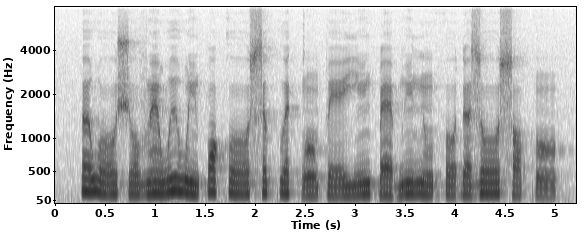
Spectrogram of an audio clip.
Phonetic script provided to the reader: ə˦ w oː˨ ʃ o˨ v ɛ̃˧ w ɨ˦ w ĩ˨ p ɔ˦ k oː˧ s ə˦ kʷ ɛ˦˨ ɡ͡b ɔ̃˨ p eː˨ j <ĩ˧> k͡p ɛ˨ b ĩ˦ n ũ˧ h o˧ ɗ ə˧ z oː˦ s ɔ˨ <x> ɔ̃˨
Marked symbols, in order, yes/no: yes, no

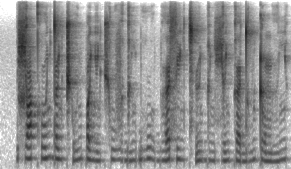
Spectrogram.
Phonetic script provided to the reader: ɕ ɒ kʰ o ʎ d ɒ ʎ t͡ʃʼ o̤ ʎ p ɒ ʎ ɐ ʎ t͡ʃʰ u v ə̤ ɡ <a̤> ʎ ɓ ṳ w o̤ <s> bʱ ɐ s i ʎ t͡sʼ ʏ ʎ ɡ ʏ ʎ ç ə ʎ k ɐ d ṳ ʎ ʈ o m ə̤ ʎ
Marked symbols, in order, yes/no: no, no

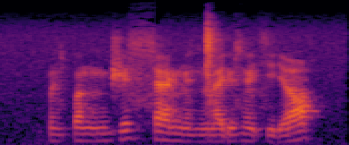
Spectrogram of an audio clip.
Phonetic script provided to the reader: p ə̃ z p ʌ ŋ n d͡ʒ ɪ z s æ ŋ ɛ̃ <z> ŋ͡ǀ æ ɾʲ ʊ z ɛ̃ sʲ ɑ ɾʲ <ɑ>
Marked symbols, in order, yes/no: yes, yes

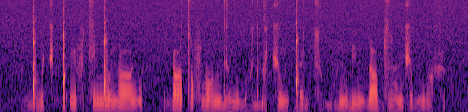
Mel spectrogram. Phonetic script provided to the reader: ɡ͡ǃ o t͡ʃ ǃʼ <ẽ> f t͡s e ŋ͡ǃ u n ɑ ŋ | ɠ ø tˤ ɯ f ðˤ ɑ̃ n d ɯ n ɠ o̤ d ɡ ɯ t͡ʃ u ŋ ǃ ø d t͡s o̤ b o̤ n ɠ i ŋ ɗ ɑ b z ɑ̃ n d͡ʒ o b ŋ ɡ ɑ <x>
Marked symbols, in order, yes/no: yes, yes

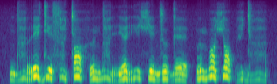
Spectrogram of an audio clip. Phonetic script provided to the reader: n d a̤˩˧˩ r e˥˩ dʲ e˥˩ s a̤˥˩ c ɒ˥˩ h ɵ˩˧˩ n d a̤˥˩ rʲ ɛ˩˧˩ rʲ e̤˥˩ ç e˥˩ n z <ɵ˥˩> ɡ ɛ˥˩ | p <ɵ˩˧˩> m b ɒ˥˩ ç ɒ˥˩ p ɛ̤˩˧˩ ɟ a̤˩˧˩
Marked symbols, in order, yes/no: yes, yes

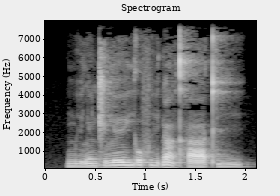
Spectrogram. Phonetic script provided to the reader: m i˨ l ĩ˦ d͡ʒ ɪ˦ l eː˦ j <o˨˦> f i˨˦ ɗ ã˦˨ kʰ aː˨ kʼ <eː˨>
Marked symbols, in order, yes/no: no, no

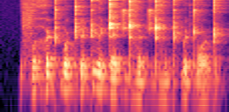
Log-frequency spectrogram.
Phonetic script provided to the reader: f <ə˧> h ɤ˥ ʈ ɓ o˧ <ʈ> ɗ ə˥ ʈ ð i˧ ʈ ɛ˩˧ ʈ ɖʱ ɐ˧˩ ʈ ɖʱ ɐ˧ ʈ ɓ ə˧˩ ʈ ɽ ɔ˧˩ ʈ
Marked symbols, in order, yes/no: yes, yes

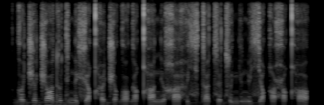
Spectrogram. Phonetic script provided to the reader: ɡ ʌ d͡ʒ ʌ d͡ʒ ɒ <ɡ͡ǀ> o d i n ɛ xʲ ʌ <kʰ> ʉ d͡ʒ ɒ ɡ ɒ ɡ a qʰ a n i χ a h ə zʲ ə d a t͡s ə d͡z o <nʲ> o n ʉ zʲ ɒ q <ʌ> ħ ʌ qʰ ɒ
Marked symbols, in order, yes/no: no, no, yes, no

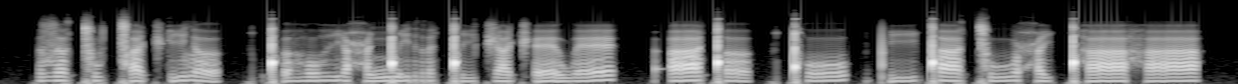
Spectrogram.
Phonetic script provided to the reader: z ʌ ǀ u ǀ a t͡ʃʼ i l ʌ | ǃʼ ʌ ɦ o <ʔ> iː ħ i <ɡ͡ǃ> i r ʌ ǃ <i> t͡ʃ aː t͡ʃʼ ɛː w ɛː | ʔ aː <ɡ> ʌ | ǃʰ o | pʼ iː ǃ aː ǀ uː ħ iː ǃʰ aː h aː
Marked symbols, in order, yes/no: no, no, no, no

